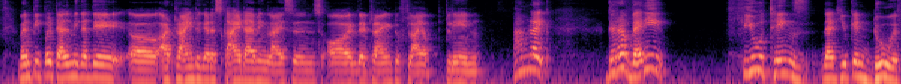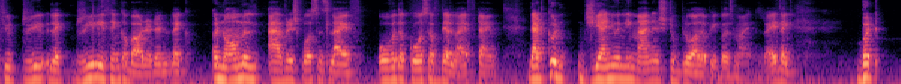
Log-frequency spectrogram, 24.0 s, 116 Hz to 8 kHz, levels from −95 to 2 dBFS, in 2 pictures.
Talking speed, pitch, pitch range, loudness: 160 wpm, 125 Hz, 110-150 Hz, -24 LUFS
